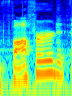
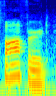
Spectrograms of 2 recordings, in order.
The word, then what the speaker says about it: Fafhrd: I think you say his name Fofford, F-A-F-H-R-D, Fofford, Fofford and the Grey Mouser, the Lankmar stories, the two adventurers, the giant barbarian Fofford and the small thief, the Grey Mouser.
